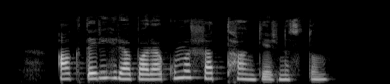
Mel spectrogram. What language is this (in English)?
Armenian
